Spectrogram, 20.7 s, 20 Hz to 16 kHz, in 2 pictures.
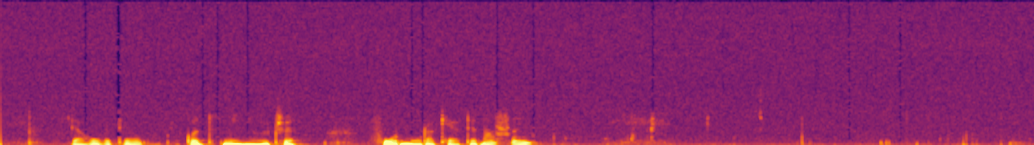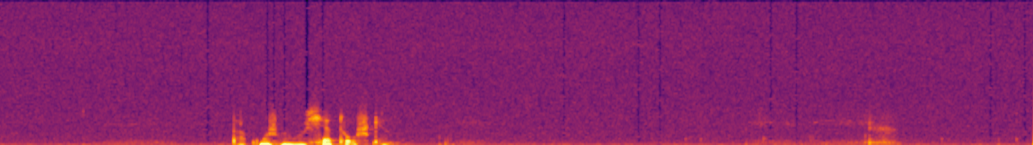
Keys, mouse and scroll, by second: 5.0 click, 7.4-11.2 middle drag, 15.5 s, 17.2 click, 19.7 click.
